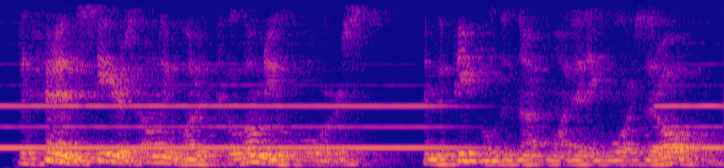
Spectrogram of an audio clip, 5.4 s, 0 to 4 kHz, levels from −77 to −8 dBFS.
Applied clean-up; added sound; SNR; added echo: none; Wind instrument, woodwind instrument; 8 dB; reverberation time 0.9 s.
